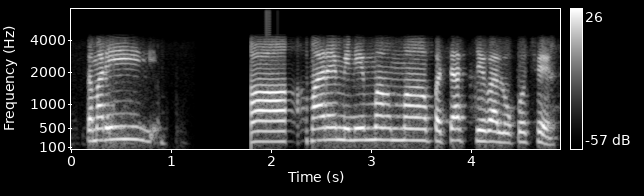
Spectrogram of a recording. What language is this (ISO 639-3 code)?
guj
